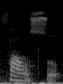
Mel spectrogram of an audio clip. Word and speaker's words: falso: aí e vamos para alguns exemplos as palavras dissílabas carta Oi gato Oi primo é falso bom então carta última penúltima o acento recai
